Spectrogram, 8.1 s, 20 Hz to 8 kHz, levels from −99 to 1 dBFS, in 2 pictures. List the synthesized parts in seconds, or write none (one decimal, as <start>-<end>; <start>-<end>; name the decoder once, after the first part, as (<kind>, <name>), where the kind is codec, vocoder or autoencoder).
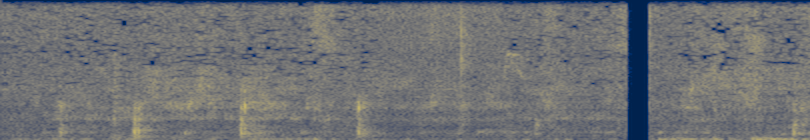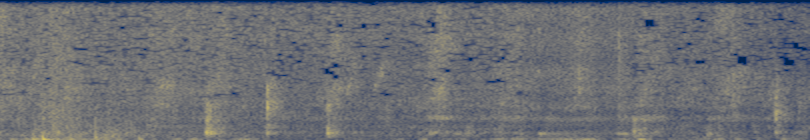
1.9-2.5 (codec, SNAC); 6.7-7.2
